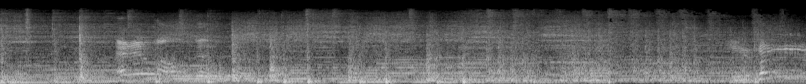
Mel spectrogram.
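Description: Live rock band playing a ballad between sung lines: drum kit hits over bass and electric guitar.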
